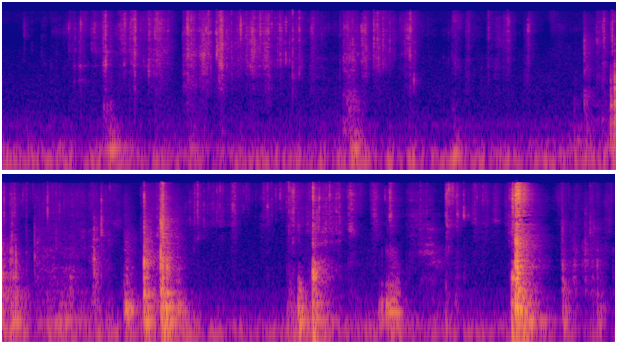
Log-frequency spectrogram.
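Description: Crinkling and tearing of craft materials being handled, with several light knocks and one sharp click about eleven seconds in, the loudest sound.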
